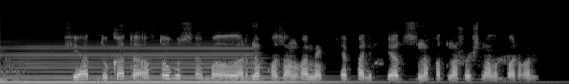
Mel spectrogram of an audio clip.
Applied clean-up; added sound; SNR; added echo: none; Bowed string instrument; 5 dB; none.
